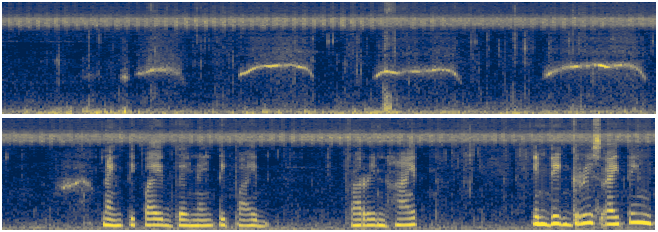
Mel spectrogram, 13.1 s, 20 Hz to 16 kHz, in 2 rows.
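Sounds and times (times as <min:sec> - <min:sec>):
high-pitched cricket chorus: 0:00.0 - 0:13.0
long whistled notes: 0:01.1 - 0:04.6, 0:05.4 - 0:06.5, 0:07.1 - 0:07.5.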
